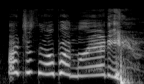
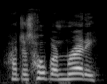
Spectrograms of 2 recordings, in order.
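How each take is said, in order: First: High, laughing parody; mocking mimicry. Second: Said in the usual way. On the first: Miles mimics Bose's hopeful line, laughing mockery. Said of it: "Miles begins to laugh". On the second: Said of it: "Bones is like".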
